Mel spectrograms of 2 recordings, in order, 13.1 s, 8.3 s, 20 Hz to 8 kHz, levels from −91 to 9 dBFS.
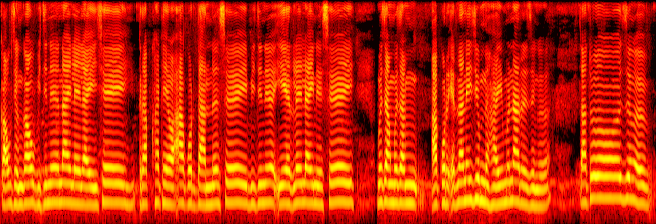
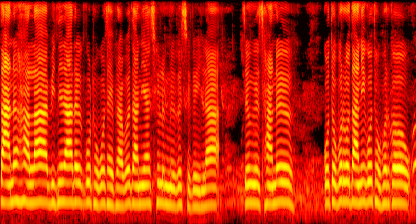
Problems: none marked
